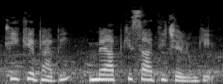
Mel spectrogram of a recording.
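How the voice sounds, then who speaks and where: A woman voicing a meek, kind young daughter-in-law in a cartoon family drama, speaking softly and respectfully. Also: mid-range voice, moderate pace, natural voice. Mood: obedient. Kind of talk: Hindi cartoon family melodrama acting.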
